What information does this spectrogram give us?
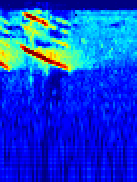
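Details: Rufous-collared sparrow (tico-tico) singing very loudly to stimulate other sparrows to learn to sing: one bright whistled phrase of slurred notes sliding downward, high-pitched and clear against a quiet background.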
